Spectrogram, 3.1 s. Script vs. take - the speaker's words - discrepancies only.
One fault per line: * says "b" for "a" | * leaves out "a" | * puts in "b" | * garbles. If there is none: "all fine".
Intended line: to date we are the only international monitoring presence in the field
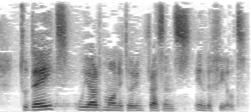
* leaves out "the only international"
